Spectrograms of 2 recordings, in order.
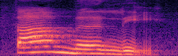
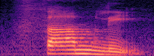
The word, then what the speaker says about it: family: Okay, number 7, family, family. So here again, 2 syllables instead of 3.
